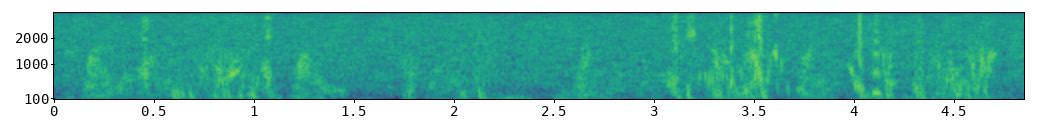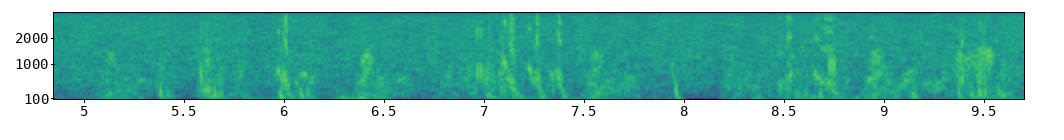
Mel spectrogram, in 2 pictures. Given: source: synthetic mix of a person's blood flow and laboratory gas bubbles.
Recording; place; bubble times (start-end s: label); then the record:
Doppler ultrasound of blood flow; precordium
0.40-1.13 s: bubbles
1.73-1.83 s: bubbles
2.01-2.19 s: bubbles
3.04-3.71 s: bubbles
3.95-4.73 s: bubbles
5.34-5.47 s: bubbles
5.54-5.71 s: bubbles
5.92-6.18 s: bubbles
6.93-7.45 s: bubbles
7.91-8.01 s: bubbles
8.34-8.83 s: bubbles
9.12-9.20 s: bubbles
9.24-9.29 s: bubbles
9.32-9.65 s: bubbles
From the record:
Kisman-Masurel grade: 243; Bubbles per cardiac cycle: several, 3 to 8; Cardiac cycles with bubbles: 100%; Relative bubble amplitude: loud (0.450 to 0.775); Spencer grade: 3 (all of the cardiac periods contain showers or single bubble signals, but not dominating or overriding the cardiac motion signals); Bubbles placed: only in the low amplitude regions of the cardiac cycle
